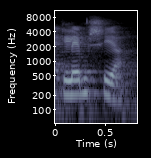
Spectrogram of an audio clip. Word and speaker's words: एक्लेम्पशिया: इसकी प्रोनाउंसिएशन है एक्लेम्पशिया।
